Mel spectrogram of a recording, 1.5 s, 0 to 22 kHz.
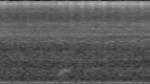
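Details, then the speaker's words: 1995 Ford F150 that kept losing power, after the corroded battery terminals were cleaned with a brush and baking soda and water and brass cable ends were fitted: a steady, even low idle with no stumbling or dropouts. It sounds normal. "so hopefully uh what we get is it consistently starting back up and running and driving and doing everything it's supposed to"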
